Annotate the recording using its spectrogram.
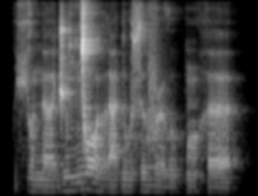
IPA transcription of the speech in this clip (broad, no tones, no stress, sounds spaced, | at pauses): ç o n ɜ d͡ʒ ũ ŋ͡ǀ ɔ r a ɗ u s ɯ v ə˞ ð u p õ h ɜ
